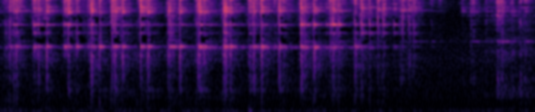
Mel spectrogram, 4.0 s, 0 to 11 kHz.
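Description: A small hollow glass mason jar, held in the hand with its lower half wrapped in a black studded sleeve, is tapped with long pink nails on the clear glass and on the studs. A quick, uneven series of bright, high clinks rings with a steady tone around 2.6 kHz, each tap fading fast. The taps pause briefly near the three-second mark, then return softer and duller.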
